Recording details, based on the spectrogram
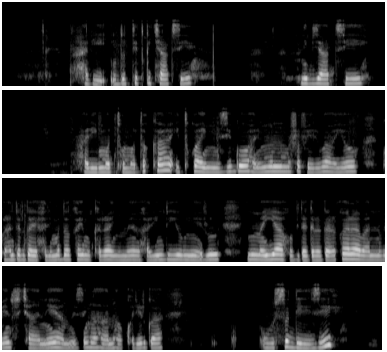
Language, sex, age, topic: Kinyarwanda, female, 18-24, government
